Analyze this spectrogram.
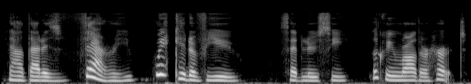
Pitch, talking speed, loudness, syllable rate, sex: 205 Hz, 155 wpm, -17 LUFS, 4.6 syllables/s, female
